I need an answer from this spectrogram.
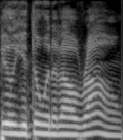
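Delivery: bad, shrill, high, loud Southern belle drawl. Trying an impression of Ralphie May talking to Bill, a bad impression, like Blanche DuBois. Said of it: "that was like Blanche Dubois".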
